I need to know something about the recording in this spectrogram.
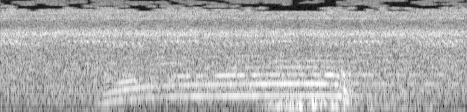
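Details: Domestic cattle on a farm, one animal mooing: a single harmonic call that rises quickly, holds a level drawn-out tone for about a second, then drops sharply at the end. A steady high insect-like hum continues in the background.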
